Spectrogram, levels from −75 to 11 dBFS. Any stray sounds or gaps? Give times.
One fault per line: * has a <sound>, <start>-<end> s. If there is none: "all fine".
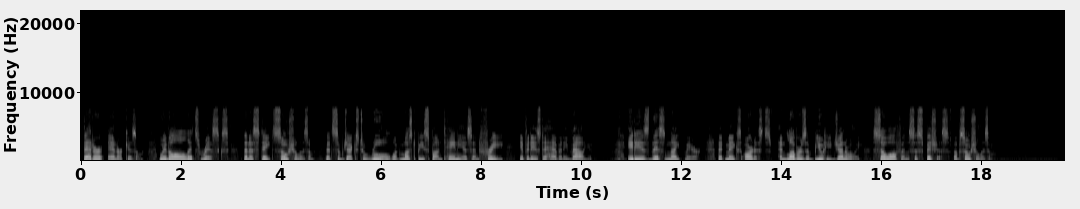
all fine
